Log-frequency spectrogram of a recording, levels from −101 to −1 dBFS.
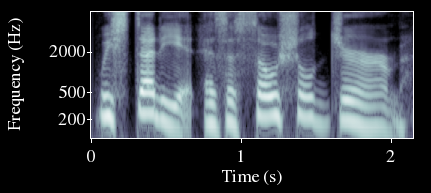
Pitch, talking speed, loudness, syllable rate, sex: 190 Hz, 195 wpm, -17 LUFS, 4.5 syllables/s, female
